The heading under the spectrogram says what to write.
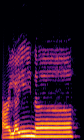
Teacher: یہاں جو عموماً مسٹیک ہوتی ہے، حرف لین کو حرف مدہ بنا دیا جاتا ہے، کھینچ دیا جاتا ہے، جیسے علینا، جو کہ غلط ادائیگی ہے.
